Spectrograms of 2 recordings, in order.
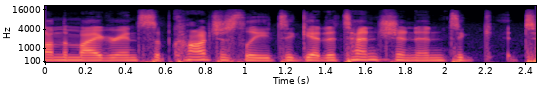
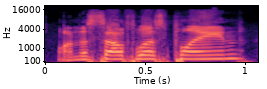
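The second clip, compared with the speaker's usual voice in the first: higher, louder, eager call to sit down; eager invitation; 5 semitones higher, 4 dB louder than usual. Retold or imitated. Comic inviting a fat passenger to sit by her, eagerly. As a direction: beckon the stranger over with glee. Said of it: "I'm like".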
